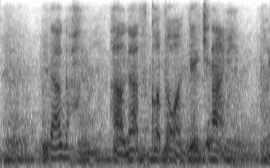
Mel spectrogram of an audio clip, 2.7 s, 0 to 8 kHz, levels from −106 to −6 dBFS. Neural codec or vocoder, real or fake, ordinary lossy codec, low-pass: codec, 16 kHz, 4 kbps, FunCodec, trained on LibriTTS, 50 frames a second; fake; Opus, 24 kbps; 7.2 kHz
